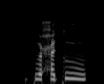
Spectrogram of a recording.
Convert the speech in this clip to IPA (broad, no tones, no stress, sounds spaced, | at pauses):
p u ħ ɨ k u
